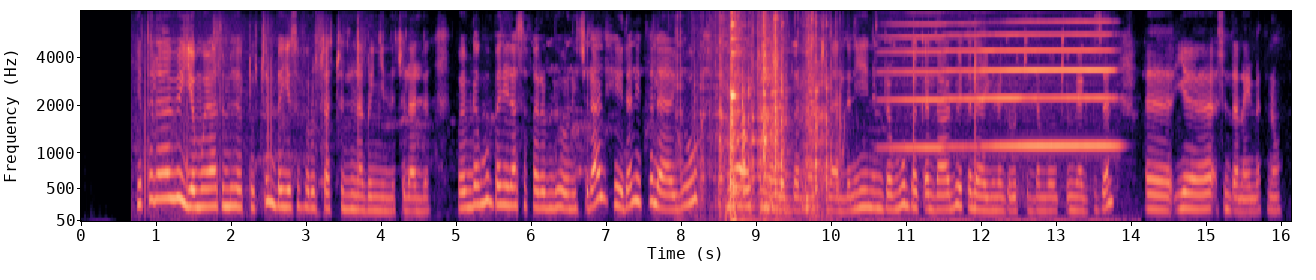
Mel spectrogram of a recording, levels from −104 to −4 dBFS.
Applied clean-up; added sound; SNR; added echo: none; Bowed string instrument + Dishes, pots, and pans; -5 dB; none.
